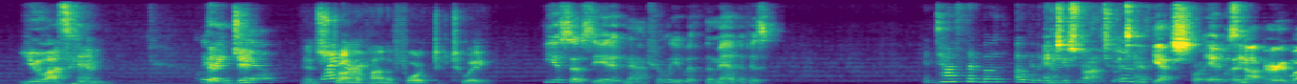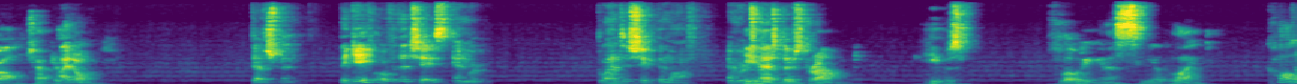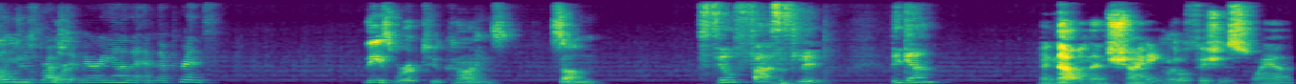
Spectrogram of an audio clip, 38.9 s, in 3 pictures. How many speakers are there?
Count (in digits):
8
